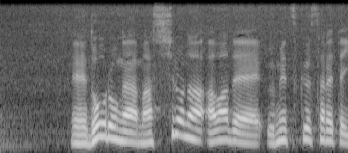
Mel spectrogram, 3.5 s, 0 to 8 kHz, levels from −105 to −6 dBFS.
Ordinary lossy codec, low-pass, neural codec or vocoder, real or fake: none; 7.2 kHz; none; real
